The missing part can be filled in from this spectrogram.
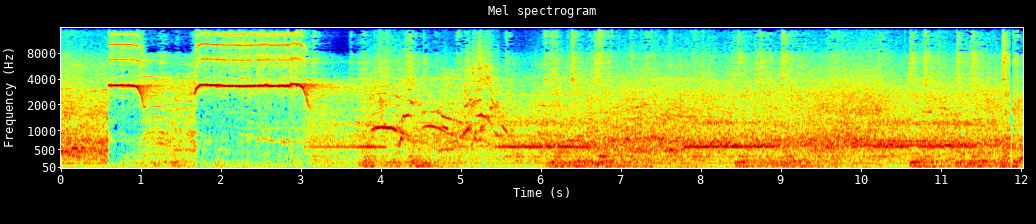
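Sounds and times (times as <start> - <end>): stadium crowd: 0.0 - 12.0
referee's whistle blasts: 0.6 - 3.6.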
